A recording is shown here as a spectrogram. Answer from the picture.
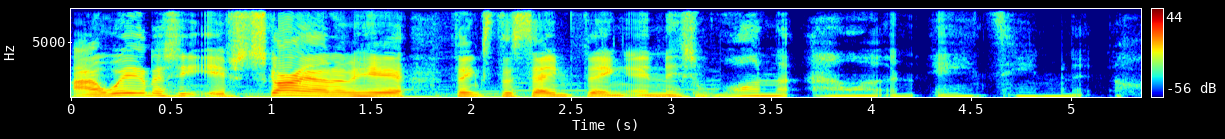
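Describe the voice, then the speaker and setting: Music in the background behind an animated man at a fairly quick pace. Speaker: gaming YouTuber. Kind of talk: reaction commentary. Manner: fast.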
